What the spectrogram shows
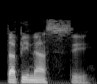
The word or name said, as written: Tapinassi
